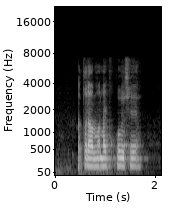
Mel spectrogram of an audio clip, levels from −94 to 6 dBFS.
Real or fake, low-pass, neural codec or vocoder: fake; 7.2 kHz; codec, 16 kHz, 1 kbps, FunCodec, trained on Chinese and English, 50 frames a second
